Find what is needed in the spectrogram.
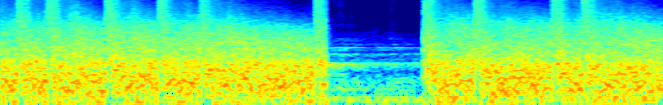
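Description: Rifle fire in a concrete-walled range bay: rapid shots, several a second, each echoing into the next, with a short break a little past two seconds in.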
